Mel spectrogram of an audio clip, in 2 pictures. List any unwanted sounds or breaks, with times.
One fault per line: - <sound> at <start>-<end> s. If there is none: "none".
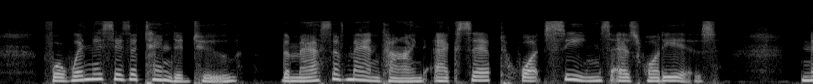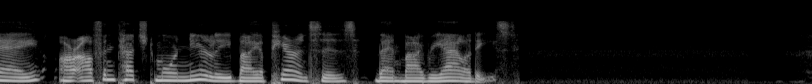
none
